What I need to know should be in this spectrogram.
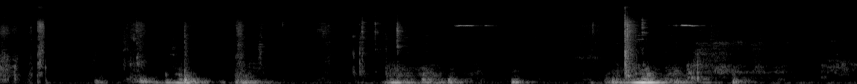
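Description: A man sits down heavily on a chair.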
